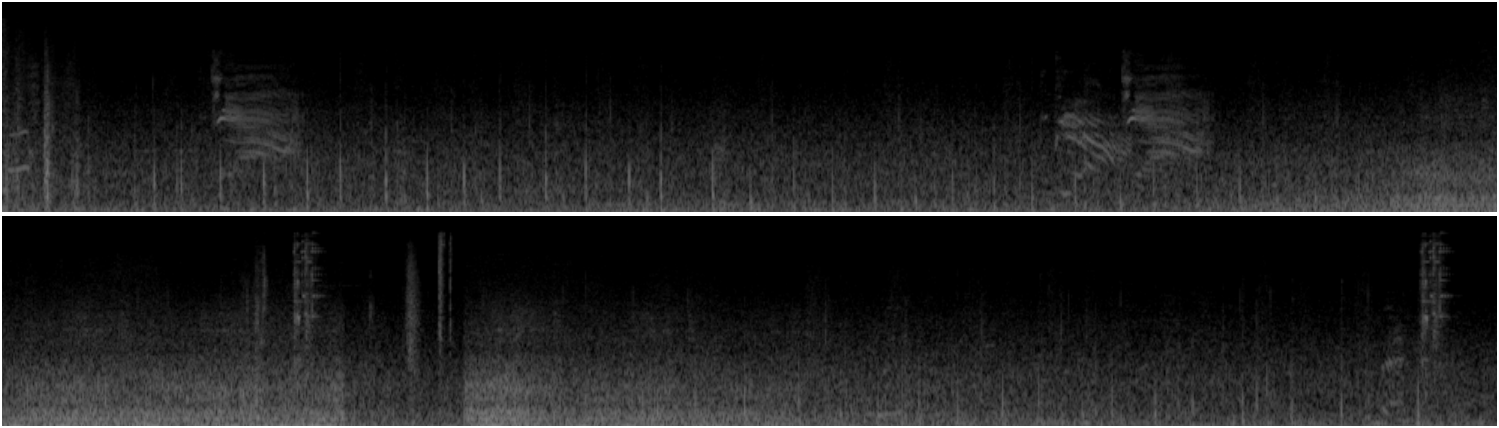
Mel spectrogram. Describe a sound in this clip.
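Quick footsteps run along pavement.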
